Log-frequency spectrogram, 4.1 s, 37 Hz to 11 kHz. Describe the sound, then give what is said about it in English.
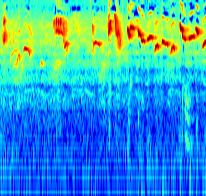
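Sci-fi robot droid beeping and whistling that resembles a blackbird's song: many rapid, high warbling chirps and whistles in quick bursts, heard alone. “that sounds like a blackbird. You're almost right. Yeah, it's actually R2-D2. It does sound like R2-D2.”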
